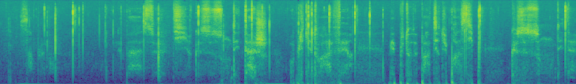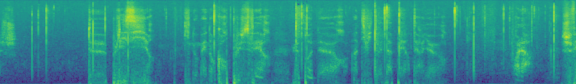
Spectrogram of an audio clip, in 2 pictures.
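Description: A man whispering close to a pair of microphones, with many sharp clicks and rustles between the words from black leather gloves moved and rubbed right at the mics.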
